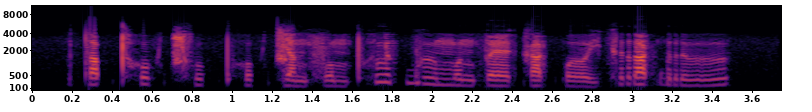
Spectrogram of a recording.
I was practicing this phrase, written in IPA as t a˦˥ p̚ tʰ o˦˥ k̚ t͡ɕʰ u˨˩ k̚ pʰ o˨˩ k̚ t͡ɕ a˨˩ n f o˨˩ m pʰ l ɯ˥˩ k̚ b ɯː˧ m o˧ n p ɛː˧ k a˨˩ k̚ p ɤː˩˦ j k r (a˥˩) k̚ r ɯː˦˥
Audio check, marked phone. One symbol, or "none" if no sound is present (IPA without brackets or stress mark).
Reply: a˥˩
